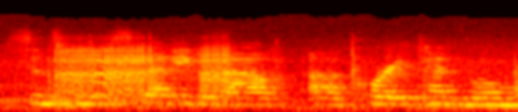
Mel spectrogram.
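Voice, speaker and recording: A woman teacher asking a class guest a question, speaking haltingly with fillers. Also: on the high side, fairly even intonation, gravelly. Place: school classroom. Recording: echoey, distant and very noisy.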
